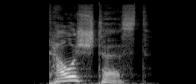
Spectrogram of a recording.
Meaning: inflection of tauschen: 1. second-person singular preterite 2. second-person singular subjunctive II
- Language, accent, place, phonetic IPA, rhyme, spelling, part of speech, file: German, Germany, Berlin, [ˈtaʊ̯ʃtəst], -aʊ̯ʃtəst, tauschtest, verb, De-tauschtest.ogg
